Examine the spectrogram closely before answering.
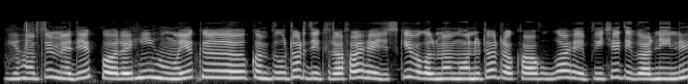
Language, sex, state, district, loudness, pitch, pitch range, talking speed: Hindi, female, Bihar, West Champaran, -13 LUFS, 275 Hz, 260-310 Hz, 200 wpm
